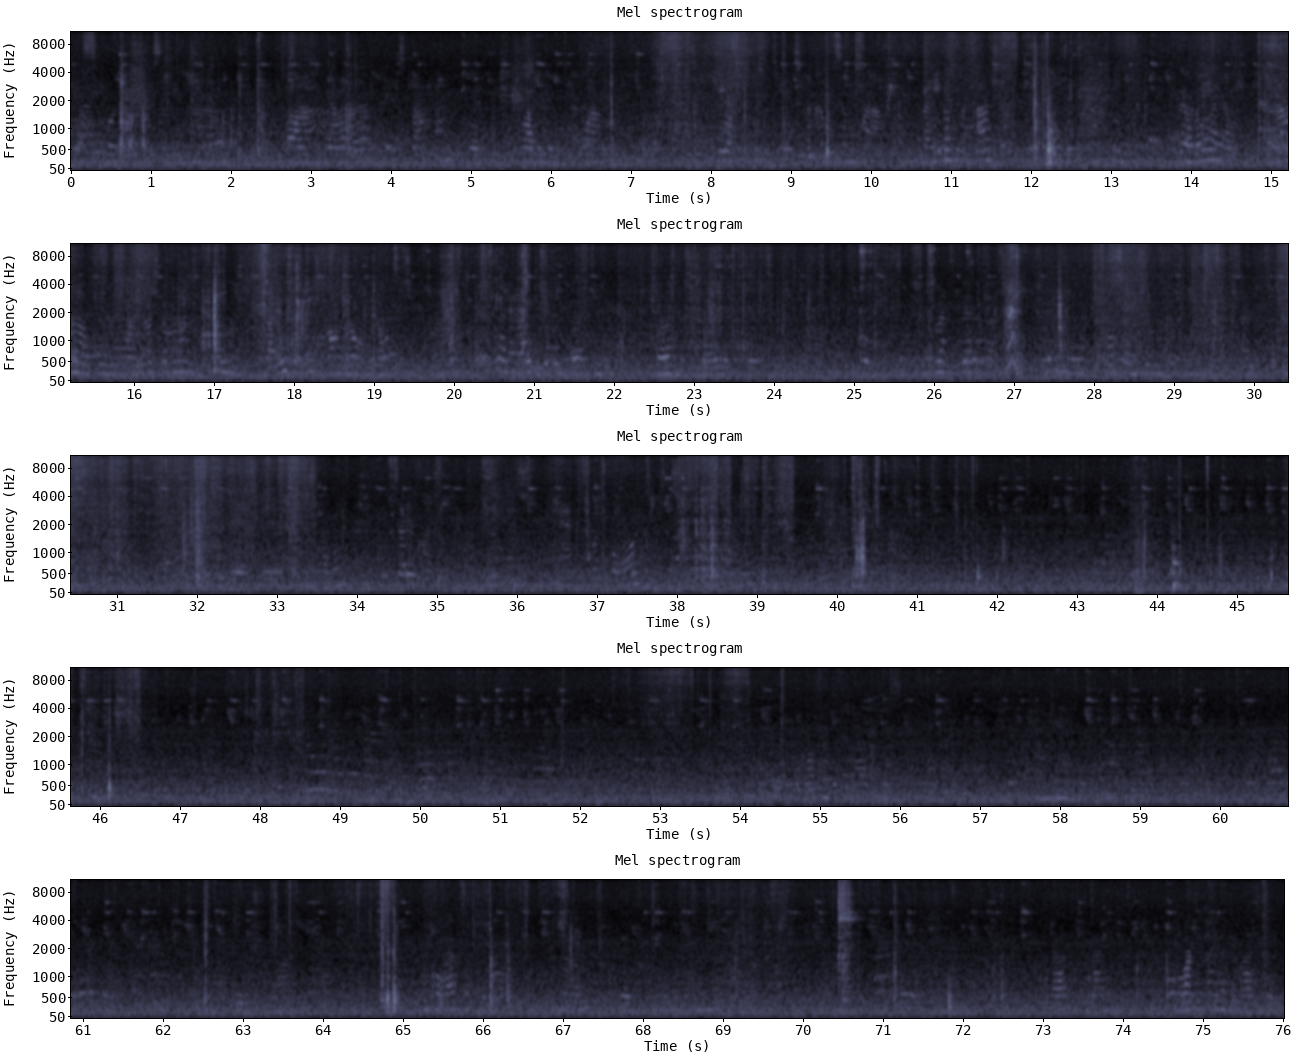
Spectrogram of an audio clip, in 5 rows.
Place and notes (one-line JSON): {"title": "Martin Buber St, Jerusalem - Library At Bezalel Academy of Arts and Design", "date": "2019-03-25 10:35:00", "description": "Library At Bezalel Academy of Arts and Design.", "latitude": "31.79", "longitude": "35.25", "altitude": "811", "timezone": "Asia/Jerusalem"}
